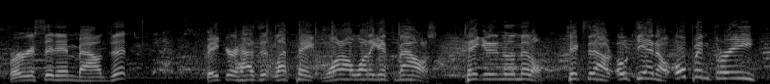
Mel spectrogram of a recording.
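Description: Play-by-play caller, male, very high voice, rapid excitable delivery, loud background noise. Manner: rapid, excitable calling of the action. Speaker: play-by-play commentator. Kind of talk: basketball play-by-play commentary.

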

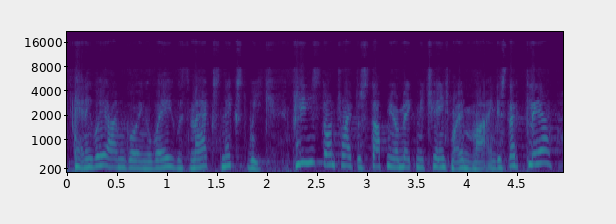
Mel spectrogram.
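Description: A woman's voice: on the high side, lively intonation, a little fast, a little hiss or hum. An actress playing a guarded, refined young woman pianist in a vintage melodrama film, speaking formally and with restraint. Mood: defiant. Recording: old film soundtrack with music behind.

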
